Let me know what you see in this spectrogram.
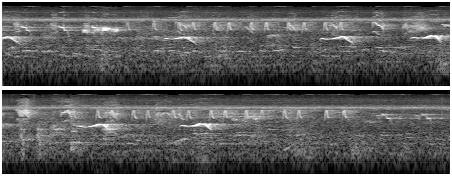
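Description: Birds calling: one bird repeats a short call six times, each note holding level and then dropping in pitch, about every one and a half to two seconds. Quick high chirps run underneath.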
